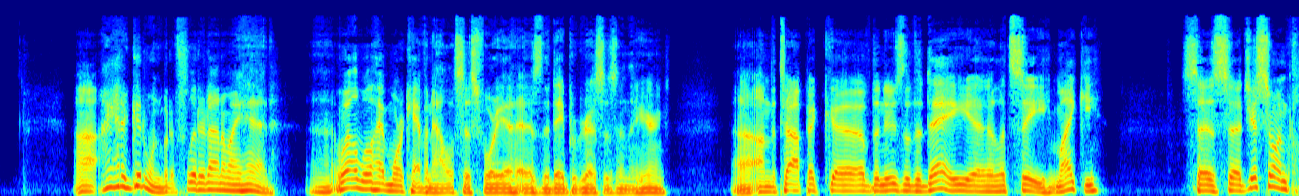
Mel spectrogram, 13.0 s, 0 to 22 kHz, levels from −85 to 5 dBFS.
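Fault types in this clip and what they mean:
Short stall from a late packet, 5.25 to 5.32 s: A packet arrived after its playout time, so the jitter buffer ran dry and the receiver held the last sound for about 50 ms instead of skipping ahead. When the packet turned up, playback resumed exactly where it left off, so no speech is lost. The stretched sound lingers slightly too long, and everything after it plays about 50 ms later than before.
Jitter buffer speed-up, 10.49 to 11.09 s: Here the buffer held more speech than its target, and the receiver worked the excess down by cutting out many tiny pitch-period-sized pieces in quick succession. Over this stretch it dropped roughly 70 ms in total, so the speech plays at about 110% speed. The pitch stays the same, but the delivery sounds hurried until normal pacing returns.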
